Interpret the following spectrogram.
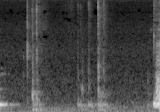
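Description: Computer keyboard typing: a few scattered keystrokes finishing a typed line, ending with the Enter key.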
